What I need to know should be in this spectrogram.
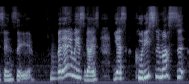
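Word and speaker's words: クリスマス: But anyways, guys, yes, Kurisumasu, because guys, once again, Japanese are speaking through syllables, so Christmas is called Kurisumasu in Japanese.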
